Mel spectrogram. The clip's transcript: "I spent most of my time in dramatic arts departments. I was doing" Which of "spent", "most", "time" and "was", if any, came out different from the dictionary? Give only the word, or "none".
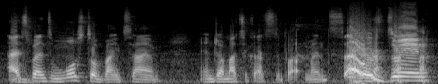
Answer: none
